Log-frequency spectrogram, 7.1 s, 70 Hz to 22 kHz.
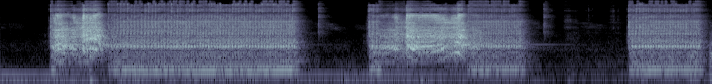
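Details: Yamaha XV 535 barn find after 10 years standing, freshly fueled, second start attempt: three bursts of starter whirring that turn the engine over but never catch. It cranks but won't start.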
